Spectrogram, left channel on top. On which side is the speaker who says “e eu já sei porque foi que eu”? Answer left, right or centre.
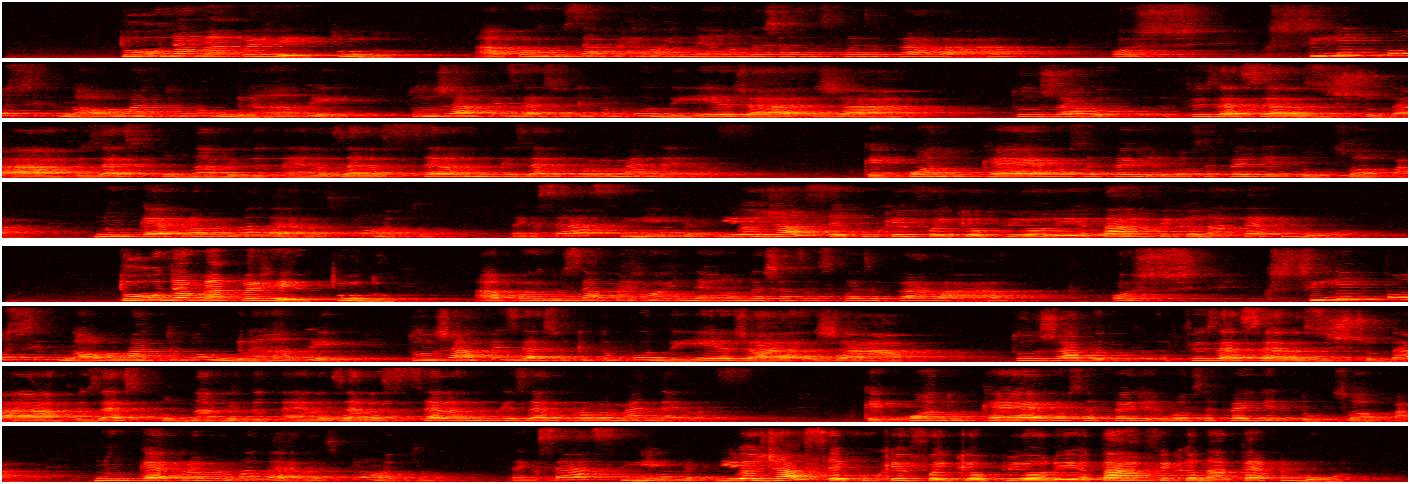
Right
